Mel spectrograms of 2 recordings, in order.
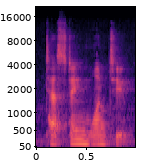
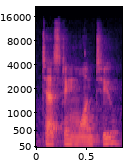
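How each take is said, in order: Both takes have the same delivery.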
